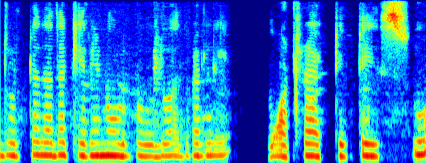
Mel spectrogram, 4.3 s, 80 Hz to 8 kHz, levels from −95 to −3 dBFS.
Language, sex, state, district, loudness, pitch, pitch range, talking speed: Kannada, female, Karnataka, Dharwad, -19 LUFS, 220 Hz, 210-225 Hz, 100 wpm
